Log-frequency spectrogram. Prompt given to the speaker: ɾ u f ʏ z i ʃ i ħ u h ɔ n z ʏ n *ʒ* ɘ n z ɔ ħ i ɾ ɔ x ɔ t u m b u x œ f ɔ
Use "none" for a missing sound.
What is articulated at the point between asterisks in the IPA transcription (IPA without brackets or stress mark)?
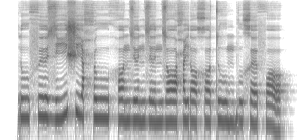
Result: z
